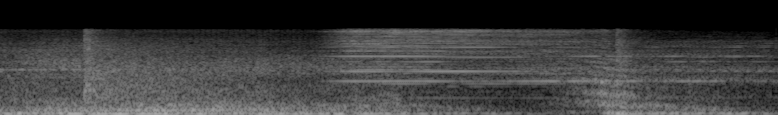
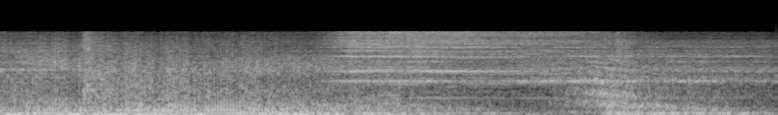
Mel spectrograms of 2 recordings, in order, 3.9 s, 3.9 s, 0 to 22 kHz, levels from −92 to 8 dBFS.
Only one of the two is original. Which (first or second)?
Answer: first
